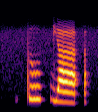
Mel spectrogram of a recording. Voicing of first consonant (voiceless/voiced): voiceless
